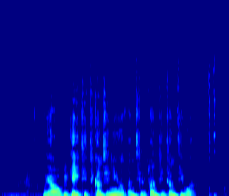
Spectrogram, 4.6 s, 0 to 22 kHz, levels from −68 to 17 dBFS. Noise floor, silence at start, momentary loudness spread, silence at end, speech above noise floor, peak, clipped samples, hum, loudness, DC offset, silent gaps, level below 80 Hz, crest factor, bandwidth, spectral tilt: -55 dBFS; 0.2 s; 18 LU; 0.25 s; 25 dB; -16 dBFS; under 0.1%; none; -31 LUFS; under 0.1%; none; -56 dBFS; 16 dB; 16 kHz; -6.5 dB/octave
